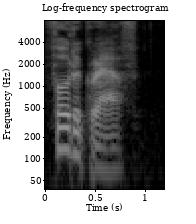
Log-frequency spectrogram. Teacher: in the word photograph the stress is on the first syllable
